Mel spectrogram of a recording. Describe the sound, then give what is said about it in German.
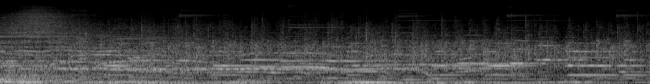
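A crowd applauding and cheering for the 'Ketzer-Großmeister' Matthias, a dense, steady wash of clapping mixed with whooping voices that stays loud and full for several seconds without letting up. “Und umso mehr gilt unser ganzer Jubel dem Ketzer-Großmeister Matthias.”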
